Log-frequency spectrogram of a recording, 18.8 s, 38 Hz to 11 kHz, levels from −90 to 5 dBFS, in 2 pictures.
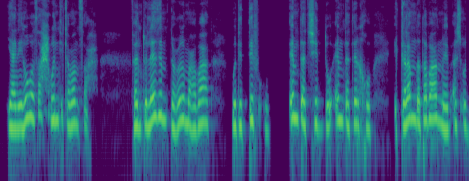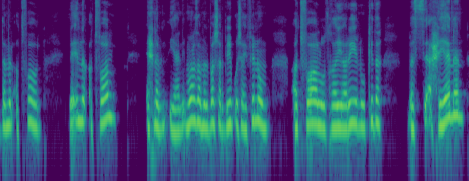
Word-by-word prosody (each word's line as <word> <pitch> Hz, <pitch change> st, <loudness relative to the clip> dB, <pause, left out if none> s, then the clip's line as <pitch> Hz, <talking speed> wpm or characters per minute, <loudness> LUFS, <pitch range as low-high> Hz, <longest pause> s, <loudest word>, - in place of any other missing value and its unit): يعني 205 Hz, 0 st, +2 dB
هو 280 Hz, +3 st, +3 dB
صح 155 Hz, -, -3 dB
وأنتِ 255 Hz, -1 st, -1 dB
كمان 220 Hz, +2 st, -1 dB
صح -, -, -13 dB, 0.7 s
فأنتم 215 Hz, 0 st, +1 dB
لازم 270 Hz, +3 st, +3 dB
تقعُدوا 235 Hz, +1 st, 0 dB
مع 215 Hz, -5 st, -1 dB
بعض 230 Hz, +2 st, -1 dB, 0.5 s
وتتفقوا 215 Hz, -1 st, -2 dB, 0.5 s
إمتى، 270 Hz, -4 st, +3 dB
تشدّوا 210 Hz, 0 st, -3 dB
إمتى 255 Hz, -4 st, 0 dB
ترخوا، 220 Hz, -2 st, -2 dB, 0.5 s
الكلام 255 Hz, +5 st, +2 dB
ده 245 Hz, -, +2 dB
طبعًا 260 Hz, +3 st, +2 dB
ما 230 Hz, -7 st, 0 dB
يبقاش 200 Hz, +3 st, -4 dB
قدّام 210 Hz, +1 st, -2 dB
الأطفال، 215 Hz, 0 st, -3 dB, 0.6 s
لإن 245 Hz, +1 st, +1 dB
الأطفال 250 Hz, +5 st, 0 dB, 0.7 s
إحنا 215 Hz, +2 st, +2 dB
بن 210 Hz, +2 st, -4 dB
يعني 185 Hz, 0 st, -2 dB
مُعظم 240 Hz, 0 st, +3 dB
البشر 220 Hz, +1 st, -1 dB
بيبقوا 220 Hz, +2 st, -1 dB
شايفينهم 220 Hz, +1 st, 0 dB, 0.5 s
أطفال 225 Hz, +2 st, +3 dB
وصغيّرين 205 Hz, +3 st, +2 dB
وكده 235 Hz, +3 st, -1 dB, 0.5 s
بس 195 Hz, -3 st, -3 dB
أحيانًا 280 Hz, +6 st, +4 dB
220 Hz, 120 wpm, -23 LUFS, 205-245 Hz, 0.7 s, أحيانًا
